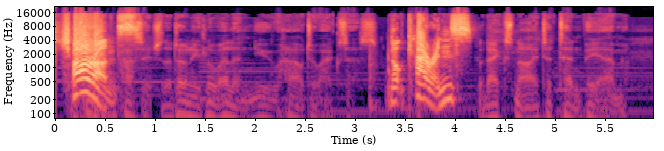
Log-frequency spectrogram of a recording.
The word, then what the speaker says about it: Charon: the pronunciation of Charon it's definitely pronounced Charon it's not pronounced Karen okay that is impressive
